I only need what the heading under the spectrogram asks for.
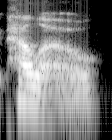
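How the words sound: It is said with a Midwestern mixed-up vowel. "we will say pillow"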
